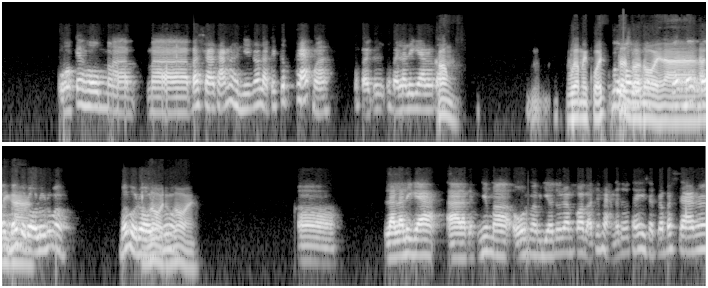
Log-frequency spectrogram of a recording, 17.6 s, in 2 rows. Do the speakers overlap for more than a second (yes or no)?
yes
